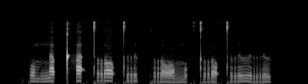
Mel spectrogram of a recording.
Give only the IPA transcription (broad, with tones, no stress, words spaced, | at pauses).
po˧mna˥˩p̚kʰa˥˩ʔ trɔ˥˩ʔtrɯ˦˥k̚ prɔː˨˩mo˨˩k̚ trɔ˨˩ʔ trɯː˥˩rɯ˦˥k̚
